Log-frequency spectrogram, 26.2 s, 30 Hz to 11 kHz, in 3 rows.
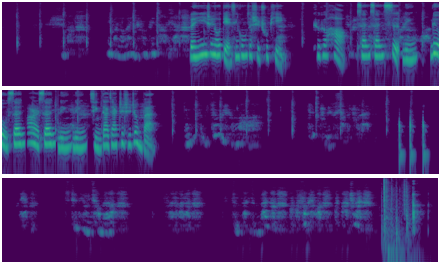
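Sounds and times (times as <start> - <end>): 
speech: 3.8 - 11.9
quick firm knocks on a door: 16.4 - 17.3.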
